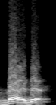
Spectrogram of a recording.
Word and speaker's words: Verde: Well, you can say it like it sounds, Verde.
